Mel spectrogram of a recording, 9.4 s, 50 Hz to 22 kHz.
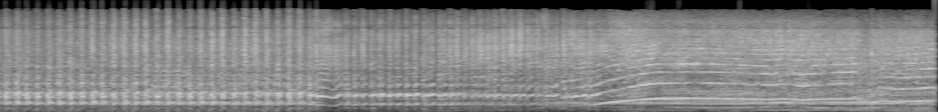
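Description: Ferrari 360 N-GT's Michelotto-tuned 3.6-litre naturally aspirated V8 race engine held at high revs with a fast pulsing beat, then launching: the note dips about three seconds in, climbs sharply around six seconds and shifts gear near the end.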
